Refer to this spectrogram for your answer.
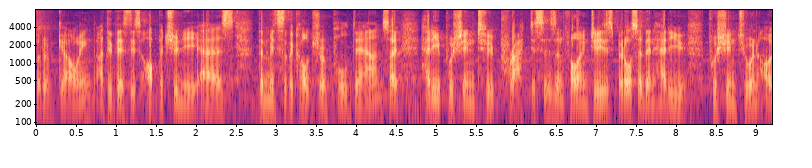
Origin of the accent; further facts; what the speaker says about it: Melbourne, Victoria, Australia; I'm from Melbourne in Australia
